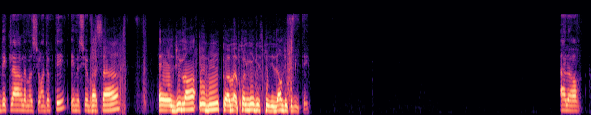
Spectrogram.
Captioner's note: speaking French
